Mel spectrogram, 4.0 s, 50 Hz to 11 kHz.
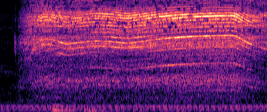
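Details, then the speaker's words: Milwaukee 0299 half-inch Magnum Hole Shooter corded drill: steady high whir holding one even pitch from spin-up to release, no grinding or clatter; gears sound healthy, as good gears should. "So, those are what some nice gears should sound like."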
